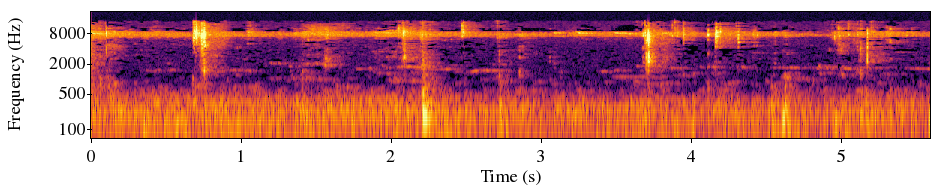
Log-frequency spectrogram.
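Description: Scattered small clicks and wet squishes of someone eating green mango by hand, her fingers working the slices and dip in a bowl. There are about half a dozen separate ticks, with no steady rhythm.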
